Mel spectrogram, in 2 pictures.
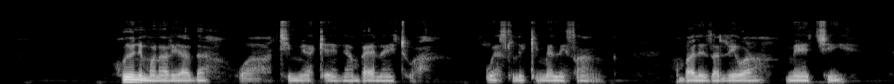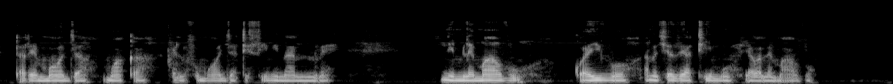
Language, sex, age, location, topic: Swahili, male, 18-24, Nakuru, education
